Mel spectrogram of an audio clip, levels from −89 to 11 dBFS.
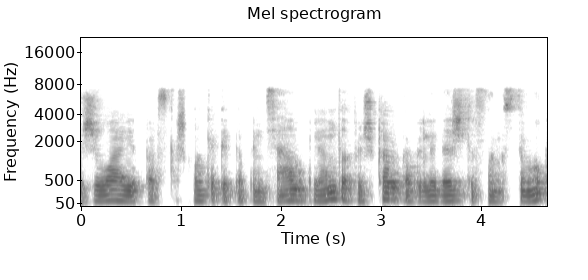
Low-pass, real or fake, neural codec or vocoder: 7.2 kHz; fake; codec, 44.1 kHz, 3.4 kbps, Pupu-Codec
